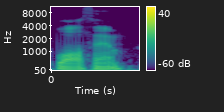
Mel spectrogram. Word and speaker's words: Waltham: Nope, it's Waltham. The Clock City, right? Mm-hmm. Or Watch City. Waltham's Watch City.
